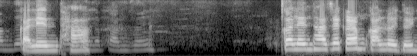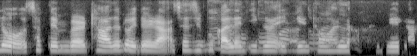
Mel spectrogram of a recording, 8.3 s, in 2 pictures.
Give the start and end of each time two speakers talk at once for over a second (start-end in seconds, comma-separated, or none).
6.1-7.6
